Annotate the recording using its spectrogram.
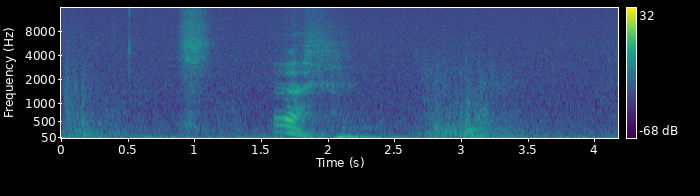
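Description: A heavy wooden chest lid creaks open.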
